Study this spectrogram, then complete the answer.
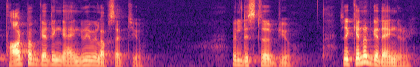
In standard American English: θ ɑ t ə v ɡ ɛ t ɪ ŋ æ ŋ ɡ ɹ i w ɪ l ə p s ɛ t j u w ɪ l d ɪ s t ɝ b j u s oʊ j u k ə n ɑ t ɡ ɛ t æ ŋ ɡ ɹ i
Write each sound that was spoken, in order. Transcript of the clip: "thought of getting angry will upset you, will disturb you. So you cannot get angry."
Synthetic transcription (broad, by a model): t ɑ t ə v ɡ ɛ t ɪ ŋ æ ŋ ɡ ɹ i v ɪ l ə p s ɛ t j u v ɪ l d ɪ s t ɝ b j u s oʊ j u k ə n ɑ t ɡ ɛ t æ ŋ ɡ ɹ i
